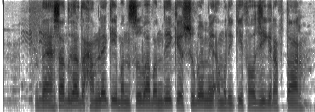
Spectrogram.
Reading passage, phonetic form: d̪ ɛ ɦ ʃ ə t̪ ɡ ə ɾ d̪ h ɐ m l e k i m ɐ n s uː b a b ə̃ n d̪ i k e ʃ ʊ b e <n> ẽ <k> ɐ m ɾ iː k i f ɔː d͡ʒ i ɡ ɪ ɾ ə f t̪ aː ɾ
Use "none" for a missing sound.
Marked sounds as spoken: m, ʔ

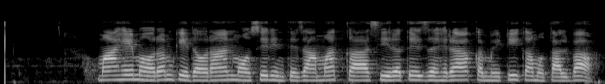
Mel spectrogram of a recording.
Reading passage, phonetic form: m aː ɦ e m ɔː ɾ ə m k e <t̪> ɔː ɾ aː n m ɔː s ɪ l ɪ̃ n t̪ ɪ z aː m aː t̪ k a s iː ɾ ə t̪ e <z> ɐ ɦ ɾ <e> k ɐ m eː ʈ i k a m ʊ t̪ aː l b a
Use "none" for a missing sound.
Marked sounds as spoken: d̪, z, a

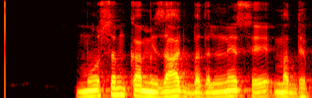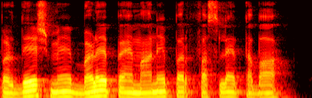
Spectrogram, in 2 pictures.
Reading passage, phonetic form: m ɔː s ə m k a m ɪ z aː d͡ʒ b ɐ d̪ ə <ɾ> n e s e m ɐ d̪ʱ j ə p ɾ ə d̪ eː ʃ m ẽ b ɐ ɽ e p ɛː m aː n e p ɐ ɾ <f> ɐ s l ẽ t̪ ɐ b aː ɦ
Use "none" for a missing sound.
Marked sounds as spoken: l, f

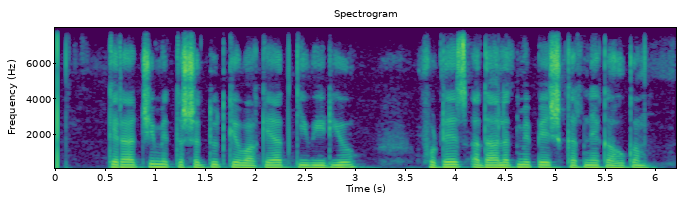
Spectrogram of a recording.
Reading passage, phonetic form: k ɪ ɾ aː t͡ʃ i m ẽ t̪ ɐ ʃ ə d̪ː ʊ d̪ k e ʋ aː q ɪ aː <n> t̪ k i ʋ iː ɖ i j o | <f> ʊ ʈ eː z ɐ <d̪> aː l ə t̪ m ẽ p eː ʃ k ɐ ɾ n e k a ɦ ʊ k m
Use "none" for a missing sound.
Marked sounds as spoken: none, f, d̪

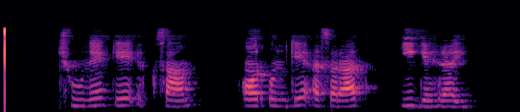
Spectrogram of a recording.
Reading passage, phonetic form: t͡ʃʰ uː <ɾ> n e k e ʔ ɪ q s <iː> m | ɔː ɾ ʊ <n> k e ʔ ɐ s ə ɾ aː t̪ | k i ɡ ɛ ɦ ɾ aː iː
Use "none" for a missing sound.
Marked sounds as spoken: none, aː, n

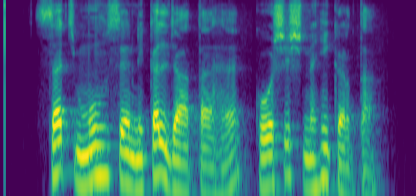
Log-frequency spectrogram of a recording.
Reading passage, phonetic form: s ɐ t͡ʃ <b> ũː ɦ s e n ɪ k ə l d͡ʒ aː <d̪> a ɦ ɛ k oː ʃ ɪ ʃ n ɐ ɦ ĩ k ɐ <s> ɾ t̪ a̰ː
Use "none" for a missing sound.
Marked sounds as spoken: m, t̪, none

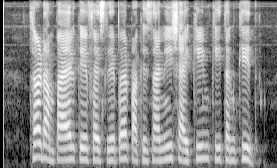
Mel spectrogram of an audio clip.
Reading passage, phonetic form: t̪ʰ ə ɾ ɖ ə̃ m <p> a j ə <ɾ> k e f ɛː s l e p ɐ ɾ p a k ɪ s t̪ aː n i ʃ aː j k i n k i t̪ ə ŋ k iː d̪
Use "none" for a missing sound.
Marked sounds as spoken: p, ɾ

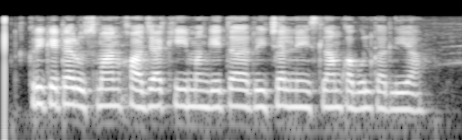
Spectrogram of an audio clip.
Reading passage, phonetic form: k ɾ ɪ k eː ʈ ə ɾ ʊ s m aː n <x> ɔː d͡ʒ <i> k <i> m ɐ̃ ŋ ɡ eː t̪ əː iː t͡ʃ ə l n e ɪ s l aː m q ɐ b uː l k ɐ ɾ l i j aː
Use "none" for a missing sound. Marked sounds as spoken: x, a, i

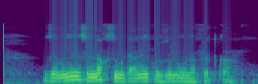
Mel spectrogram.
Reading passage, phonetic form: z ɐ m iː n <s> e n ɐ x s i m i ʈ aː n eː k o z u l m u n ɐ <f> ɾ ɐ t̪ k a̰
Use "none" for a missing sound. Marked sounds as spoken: s, f

